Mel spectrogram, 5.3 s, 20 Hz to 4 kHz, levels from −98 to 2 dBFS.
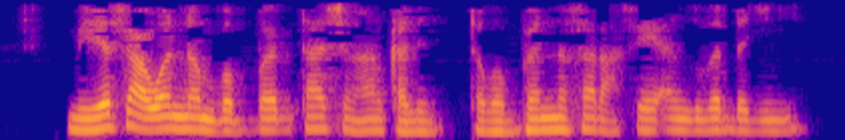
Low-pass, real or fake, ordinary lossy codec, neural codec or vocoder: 3.6 kHz; fake; MP3, 16 kbps; codec, 16 kHz, 1 kbps, X-Codec, HuBERT features, trained on LibriSpeech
